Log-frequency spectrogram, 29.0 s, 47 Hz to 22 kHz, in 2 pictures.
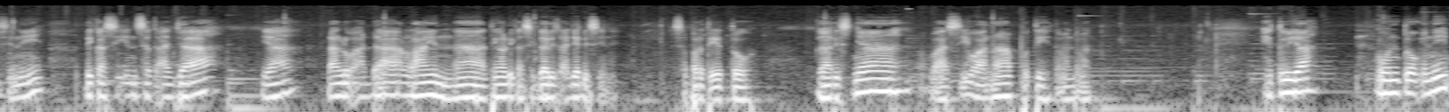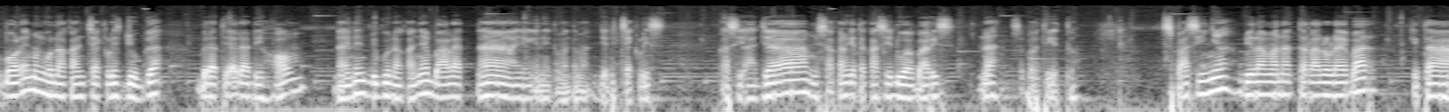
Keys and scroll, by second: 23.7 BackSpace, 24.1 Return.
